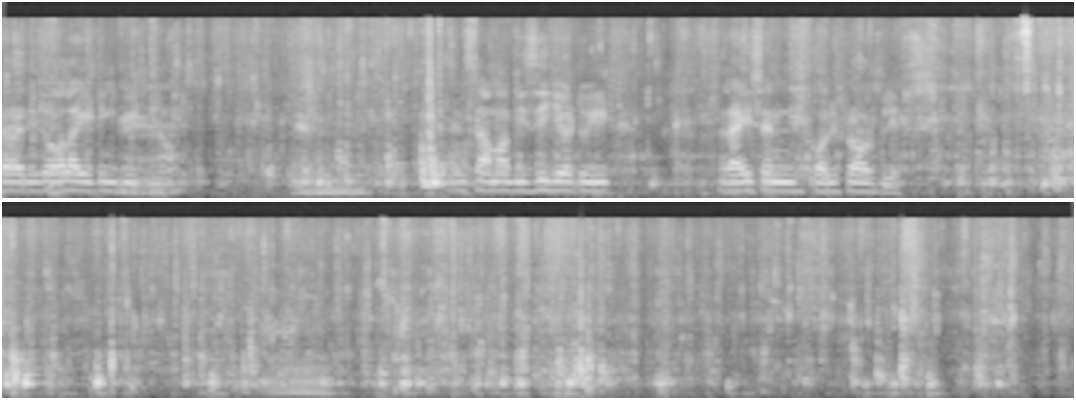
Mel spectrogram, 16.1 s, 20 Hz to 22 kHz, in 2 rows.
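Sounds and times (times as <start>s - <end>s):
piglets chewing and slurping: 0.0s - 16.0s
piglet grunt: 0.8s - 1.4s, 2.2s - 2.8s, 9.9s - 11.2s.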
